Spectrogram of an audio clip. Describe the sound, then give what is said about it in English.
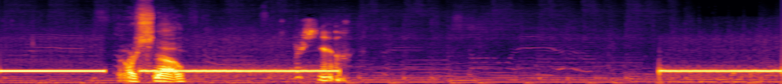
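A steady, loud telephone dial tone hums at one low-mid pitch as someone calls a number they were sent. It is briefly interrupted as a voice speaks over it, cuts out for a few seconds, then resumes unchanged. “I have no idea who I'm calling.”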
